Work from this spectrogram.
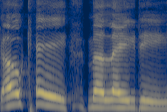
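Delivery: high, cringy nerdy voice. Retelling a nerd competition contestant's line: imitating a nerdy contestant. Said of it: "he talks like this".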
